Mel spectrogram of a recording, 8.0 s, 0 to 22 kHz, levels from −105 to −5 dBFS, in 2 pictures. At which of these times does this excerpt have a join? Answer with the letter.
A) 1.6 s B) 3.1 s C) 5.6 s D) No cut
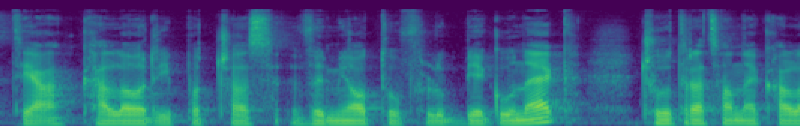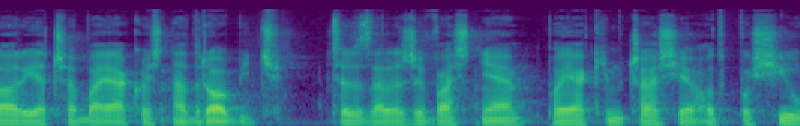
C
